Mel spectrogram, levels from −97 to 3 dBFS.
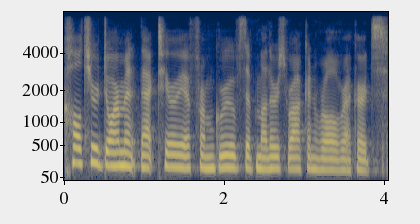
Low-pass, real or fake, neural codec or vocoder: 7.2 kHz; fake; autoencoder, 48 kHz, 32 numbers a frame, DAC-VAE, trained on Japanese speech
